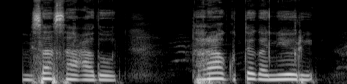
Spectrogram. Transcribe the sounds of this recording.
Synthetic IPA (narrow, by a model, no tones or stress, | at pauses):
mɪsasaːʕɑðɔːd̪̚ | t̪ʰɐɾaːɡʊt̪ʰɛɣɐnɛɾi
